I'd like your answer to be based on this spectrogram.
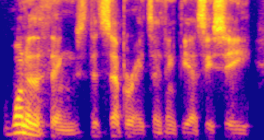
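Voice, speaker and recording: Very deep-voiced American sports reporter, man. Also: expressive, a little fast, darkish tone, slightly rough. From Atlanta, Georgia, US. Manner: reflective, hedging, circles back mid-sentence. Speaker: guest sports reporter, newspaper beat writer. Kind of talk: interview answers, sports talk.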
